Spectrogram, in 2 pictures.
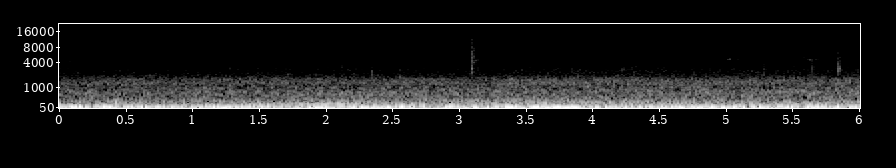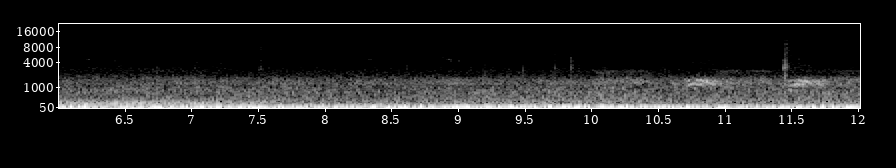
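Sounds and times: low street rumble: 0.0 - 12.0
crow cawing: 10.0 - 12.0.

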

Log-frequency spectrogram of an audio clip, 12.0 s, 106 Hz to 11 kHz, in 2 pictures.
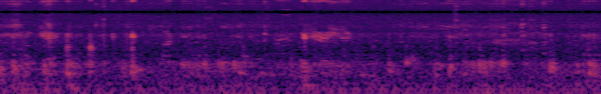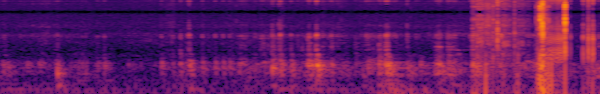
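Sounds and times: water sloshing: 0.0 - 12.0
camera handling scraping: 10.7 - 12.0.

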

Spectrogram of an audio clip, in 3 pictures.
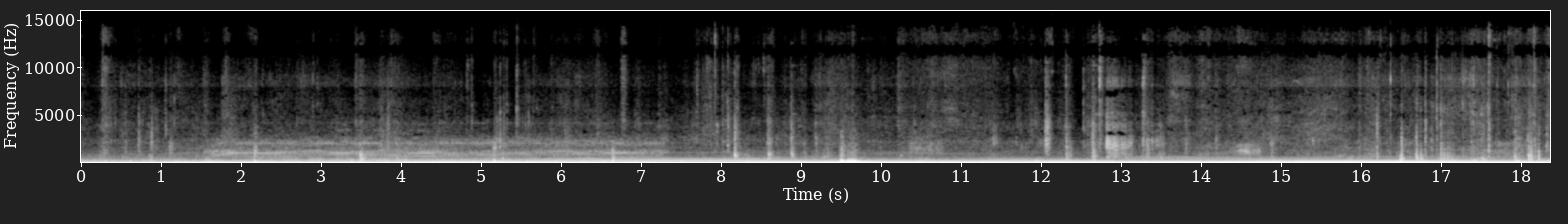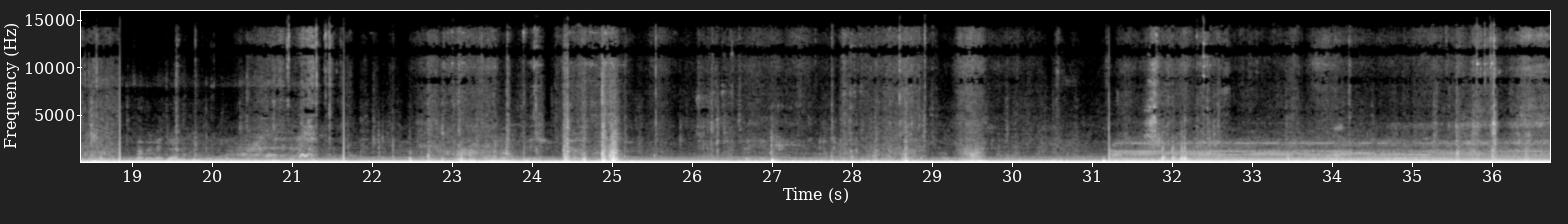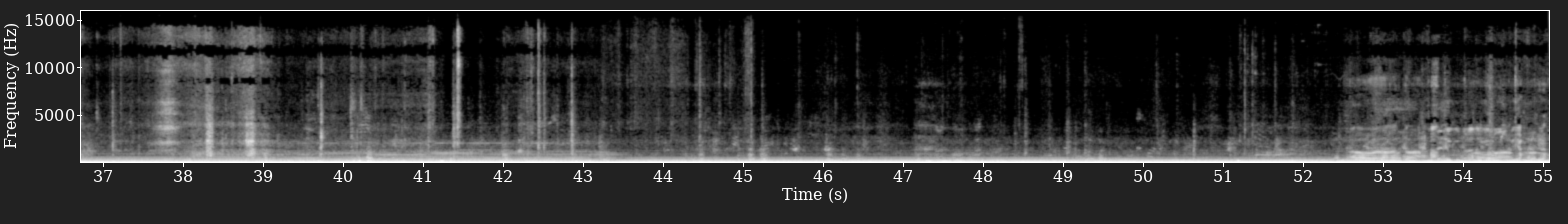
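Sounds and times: higher steady tone: 0.0 - 24.6, 25.2 - 55.0
airplane cabin drone: 0.0 - 55.0.

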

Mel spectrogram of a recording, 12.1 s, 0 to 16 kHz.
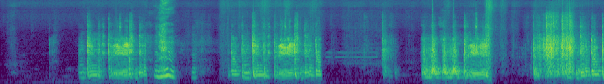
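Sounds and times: man beatboxing: 1.6 - 3.2, 4.6 - 6.4, 8.4 - 9.9, 11.3 - 12.0.

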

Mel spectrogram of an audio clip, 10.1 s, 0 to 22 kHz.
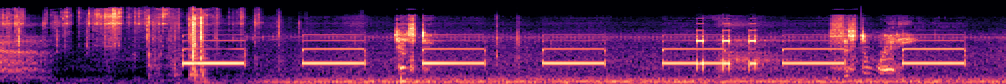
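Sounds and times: keys jangling: 0.0 - 2.7
low steady hum: 0.1 - 10.0
dashboard warning chime beeping: 1.8 - 9.7.

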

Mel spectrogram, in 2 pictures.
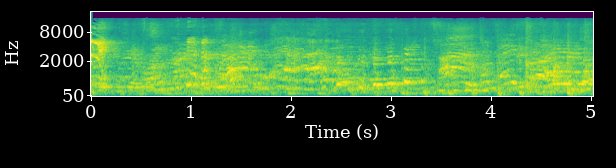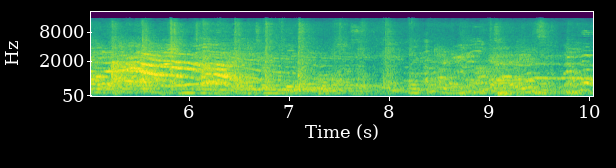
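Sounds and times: adult voices: 0.0 - 10.0
young children chattering: 0.0 - 10.0.

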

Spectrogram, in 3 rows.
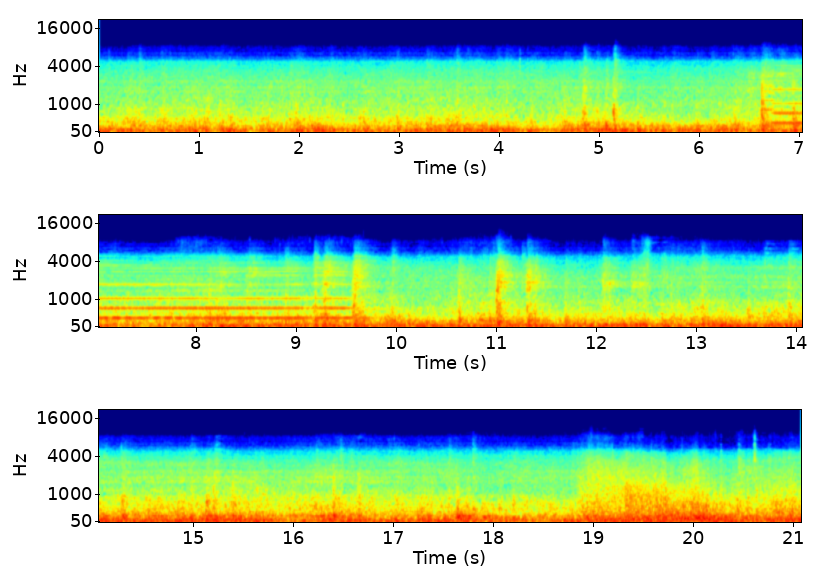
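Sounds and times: train rumbling on rails: 0.0 - 21.0
locomotive horn: 6.6 - 9.9.

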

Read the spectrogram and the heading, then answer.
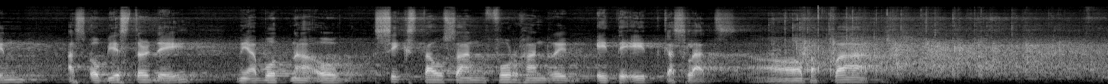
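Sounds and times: hands clapping: 7.6 - 11.0.

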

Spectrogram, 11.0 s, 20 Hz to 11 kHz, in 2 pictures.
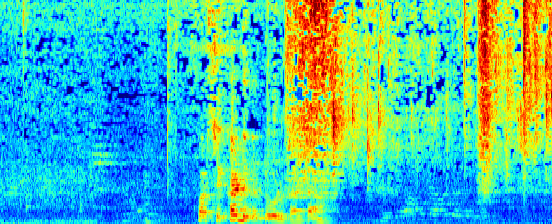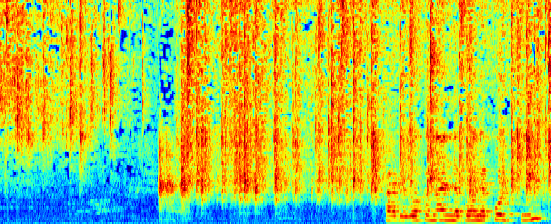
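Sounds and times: seeds popping in hot oil: 2.9 - 11.0.

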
